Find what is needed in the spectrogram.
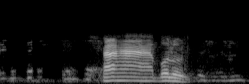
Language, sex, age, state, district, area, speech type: Bengali, male, 45-60, West Bengal, Birbhum, urban, conversation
